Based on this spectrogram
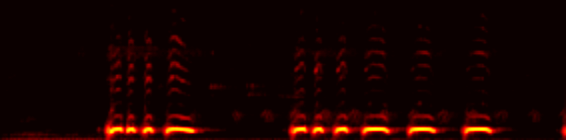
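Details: Female local zebra dove, a loud, vigorous singer kept to provoke reluctant males into singing. Three rapid clipped coos end in a drawn-out note, then a longer phrase of six coos follows, each note mellow and slightly bending.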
